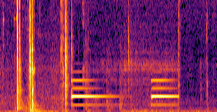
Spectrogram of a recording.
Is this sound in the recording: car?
yes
